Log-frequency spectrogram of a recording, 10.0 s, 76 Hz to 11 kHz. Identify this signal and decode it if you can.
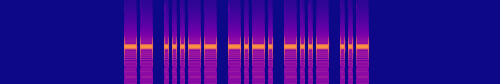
Morse code, heard as a keyed tone, about 15 wpm, 700 Hz. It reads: M3CXU
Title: DXCC-100 Call Signs - 5 Characters - Repeated 3x - 15wpm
